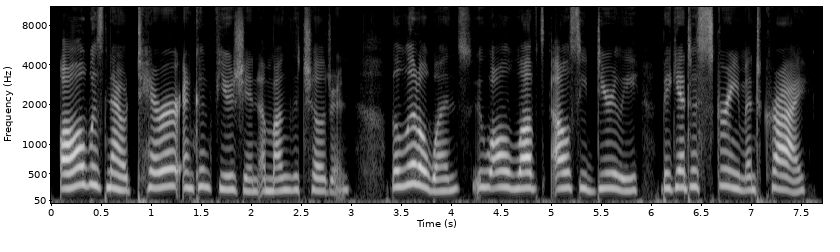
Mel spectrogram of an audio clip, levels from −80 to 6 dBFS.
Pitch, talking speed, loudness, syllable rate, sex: 245 Hz, 170 wpm, -19 LUFS, 4.8 syllables/s, female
